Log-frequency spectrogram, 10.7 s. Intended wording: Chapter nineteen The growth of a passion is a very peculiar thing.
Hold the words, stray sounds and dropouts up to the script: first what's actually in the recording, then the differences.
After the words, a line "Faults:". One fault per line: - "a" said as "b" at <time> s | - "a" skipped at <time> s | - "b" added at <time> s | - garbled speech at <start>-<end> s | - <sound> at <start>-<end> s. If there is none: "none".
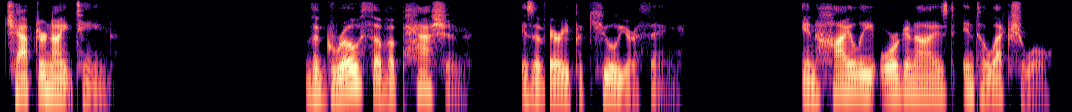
Chapter nineteen The growth of a passion is a very peculiar thing. In highly organized intellectual
Faults:
- dropout at 5.4-5.5 s
- "In highly organized intellectual" added at 8.0 s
